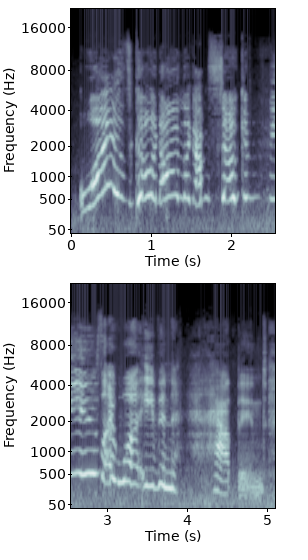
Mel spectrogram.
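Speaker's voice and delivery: high, incredulous disbelief; bewildered. Retold or imitated. Retelling the landlady scolding, high confused disbelief. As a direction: squeak it out in confusion.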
